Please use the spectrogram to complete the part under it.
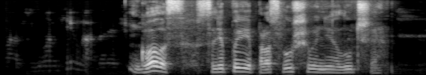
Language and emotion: Russian, neutral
